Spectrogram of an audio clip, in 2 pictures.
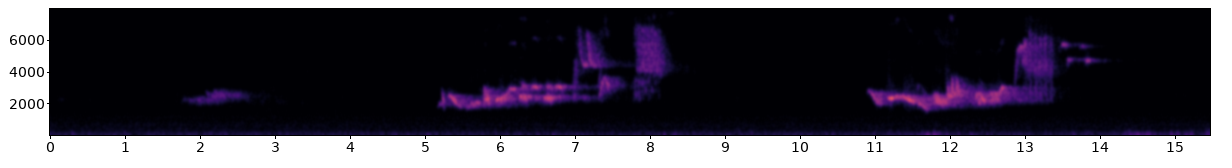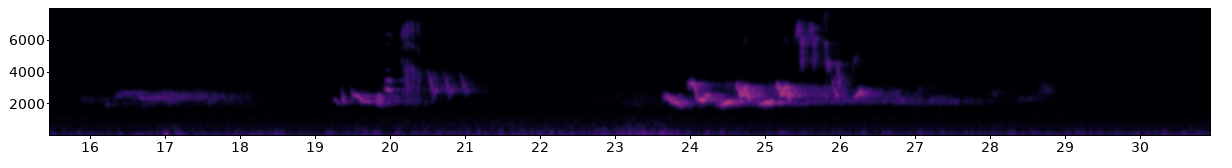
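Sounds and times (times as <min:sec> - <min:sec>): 
Eurasian blackbird song: 0:01.7 - 0:03.4, 0:05.2 - 0:08.7, 0:10.9 - 0:15.0, 0:15.8 - 0:18.5, 0:19.1 - 0:30.9.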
